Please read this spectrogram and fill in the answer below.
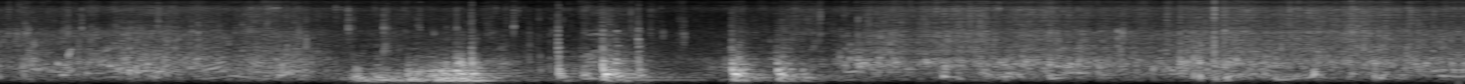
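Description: Water splashing and sloshing as a hooked salmon thrashes at the surface beside a raft, with two sharp knocks a little after three seconds in.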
